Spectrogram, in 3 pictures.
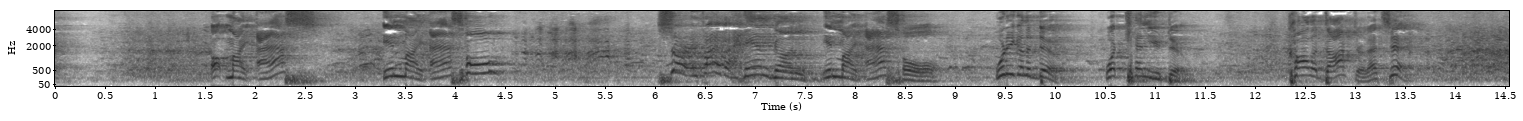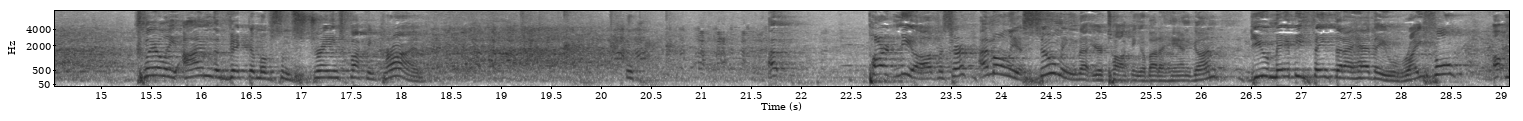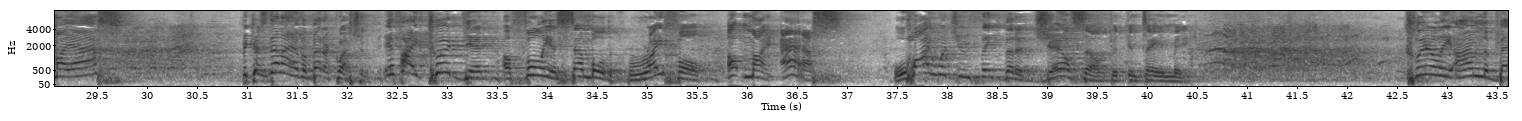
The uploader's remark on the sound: stand up from the Just For Laughs Festival in 2010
